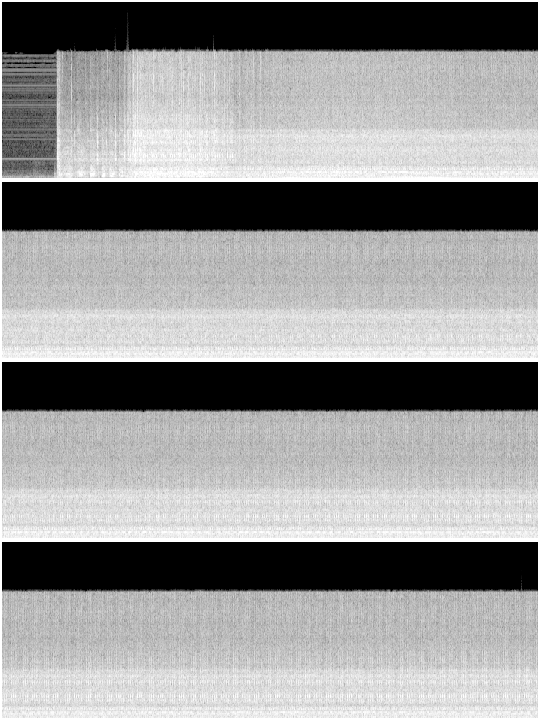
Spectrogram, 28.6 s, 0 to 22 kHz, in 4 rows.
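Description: Car's V engine cranked by the starter and catching within about a second, revving up briefly, then settling by about six seconds in to a steady idle. The engine has a newly replaced bank 2 timing chain tensioner.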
